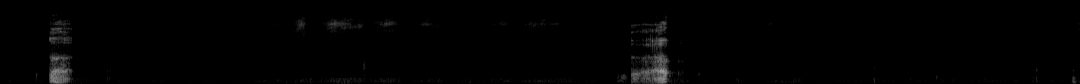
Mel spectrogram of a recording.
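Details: Burping: two loud, low, rumbling burps several seconds apart, with soft breathing and rustling between them.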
